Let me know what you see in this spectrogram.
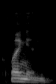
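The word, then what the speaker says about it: Clingan: believe Donovan's last name is pronounced Klingon. I should know this. He's a UConn guy. Klingon.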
